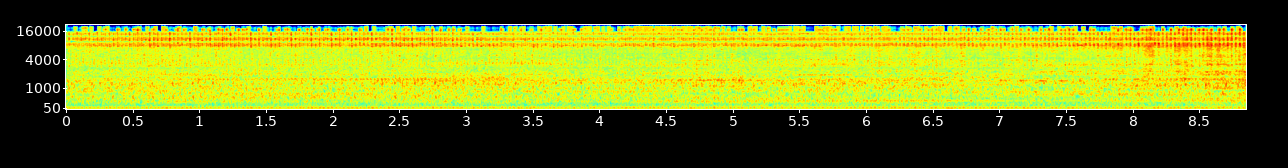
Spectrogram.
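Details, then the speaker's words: 2007 BMW M6 V10 with SMG, 67,000 miles: steady idle with an irregular tinny buzzing rattle on top; owner suspected a heat shield, and prying the heat shields with a wooden hammer quieted it; metallic rattle at idle. "I did hear this weird noise, so I'm going to let you hear this motor. You can hear the van noise. You're going to hear the engine and all that stuff. But listen to this. Is it a heat shield that's making this noise?"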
